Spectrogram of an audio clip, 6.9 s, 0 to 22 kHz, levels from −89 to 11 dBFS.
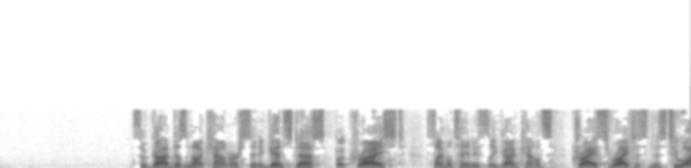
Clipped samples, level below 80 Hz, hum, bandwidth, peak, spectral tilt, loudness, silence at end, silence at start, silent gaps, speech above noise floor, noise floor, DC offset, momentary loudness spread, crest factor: under 0.1%; -72 dBFS; none; 8.2 kHz; -6 dBFS; -3 dB/octave; -26 LUFS; 0 s; 1.35 s; none; 44 dB; -71 dBFS; under 0.1%; 11 LU; 22 dB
